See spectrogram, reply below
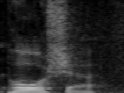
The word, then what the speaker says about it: Porsche: Back to the mentalists at Porsche. So, they... Notice he's saying it properly.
